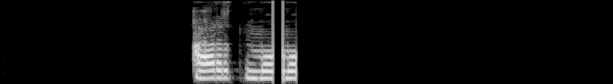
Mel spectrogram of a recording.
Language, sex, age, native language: Icelandic, female, 11, Icelandic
